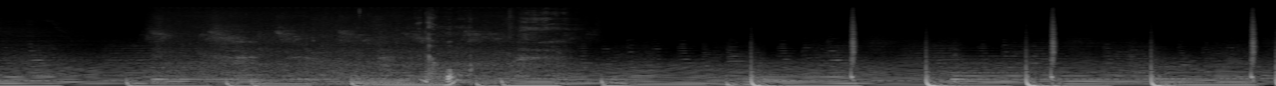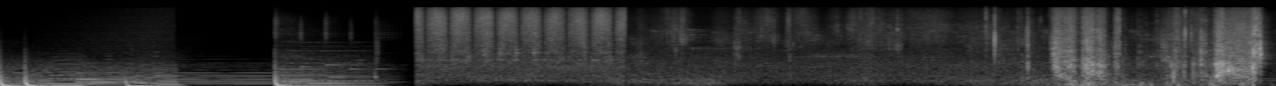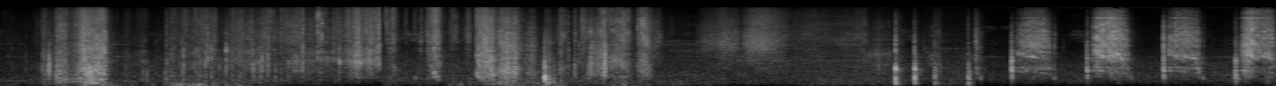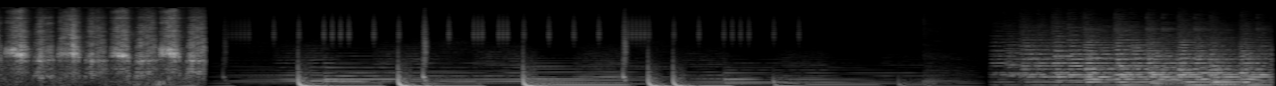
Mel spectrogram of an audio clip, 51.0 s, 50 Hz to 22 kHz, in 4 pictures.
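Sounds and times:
music: 0.0 - 17.0, 40.4 - 51.0
sandpaper rubbing on wood: 17.0 - 19.1, 32.6 - 34.4, 35.2 - 40.4.

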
